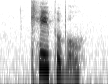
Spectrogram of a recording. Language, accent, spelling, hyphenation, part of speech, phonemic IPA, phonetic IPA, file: English, US, capable, ca‧pa‧ble, adjective, /ˈkeɪ.pə.bəl/, [ˈkʰeɪ̯.pə.bɫ̩], En-us-capable.ogg
- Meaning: Able and efficient; having the ability needed for a specific task; having the disposition to do something; permitting or being susceptible to something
